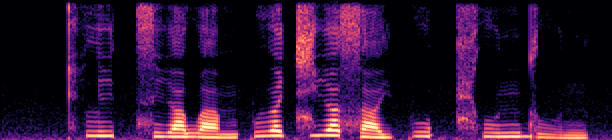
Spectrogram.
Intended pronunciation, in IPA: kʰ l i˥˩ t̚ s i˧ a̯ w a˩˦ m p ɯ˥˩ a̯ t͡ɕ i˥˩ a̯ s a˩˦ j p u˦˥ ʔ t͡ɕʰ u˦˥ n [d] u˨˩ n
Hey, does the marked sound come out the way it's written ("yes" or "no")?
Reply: yes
